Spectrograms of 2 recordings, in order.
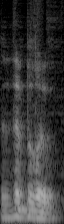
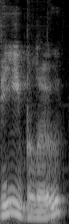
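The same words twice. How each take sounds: First: 'The' is said weakly with a schwa. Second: 'The' is said fully, slower and stressed. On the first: "If it's blue, I say the blue" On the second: "when you speak very slowly or you're trying to put more stress onto it"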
